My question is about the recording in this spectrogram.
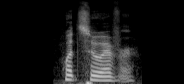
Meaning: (determiner) Whatever; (adverb) In any way; at all; whatever
- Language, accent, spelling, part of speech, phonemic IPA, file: English, US, whatsoever, determiner / adverb / pronoun, /ˌ(h)wʌtsoʊˈɛvɚ/, En-us-whatsoever.ogg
